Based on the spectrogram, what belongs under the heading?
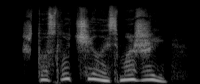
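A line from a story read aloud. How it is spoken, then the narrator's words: Whisper. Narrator (Russian): прошептала она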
